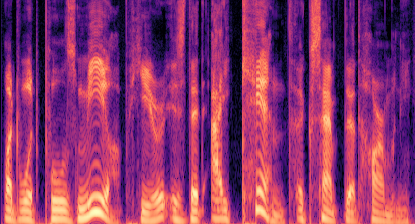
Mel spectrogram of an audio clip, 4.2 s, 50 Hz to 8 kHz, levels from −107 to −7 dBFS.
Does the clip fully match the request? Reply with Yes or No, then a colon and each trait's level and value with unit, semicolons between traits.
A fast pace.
No: average, 190 wpm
